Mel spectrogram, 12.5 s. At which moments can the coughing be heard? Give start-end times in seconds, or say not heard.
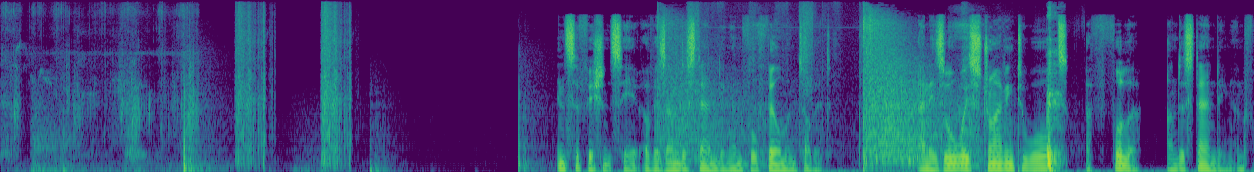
9.7-10.7.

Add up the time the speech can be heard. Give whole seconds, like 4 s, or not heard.
6 s.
